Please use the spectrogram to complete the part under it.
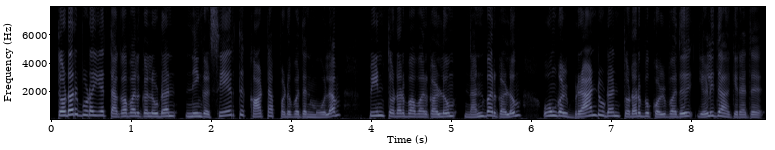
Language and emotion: Tamil, neutral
